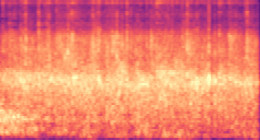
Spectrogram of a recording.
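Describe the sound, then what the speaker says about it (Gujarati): Audience at a college annual function applauds loudly, a dense, steady wash of clapping from many hands filling the room throughout, with no speech over it. "જોરદાર તાળીના ગણગણાટ મિત્રો"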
